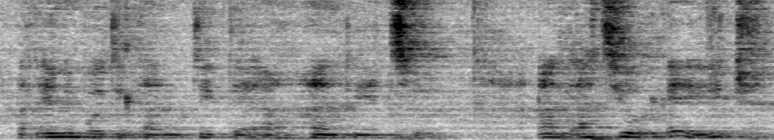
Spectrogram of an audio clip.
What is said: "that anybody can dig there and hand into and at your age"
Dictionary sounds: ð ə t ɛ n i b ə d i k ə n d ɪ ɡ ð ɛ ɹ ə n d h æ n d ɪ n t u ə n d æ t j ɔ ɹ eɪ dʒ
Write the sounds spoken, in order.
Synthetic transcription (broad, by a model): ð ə t ɛ n i b ə d i k ə n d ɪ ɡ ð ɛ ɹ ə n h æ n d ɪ t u ə n d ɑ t j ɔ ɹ eɪ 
